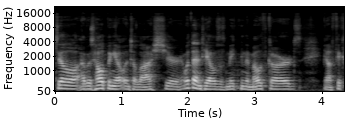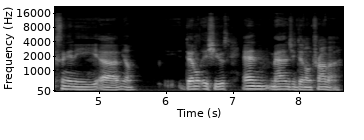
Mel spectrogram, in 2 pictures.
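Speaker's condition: No condition

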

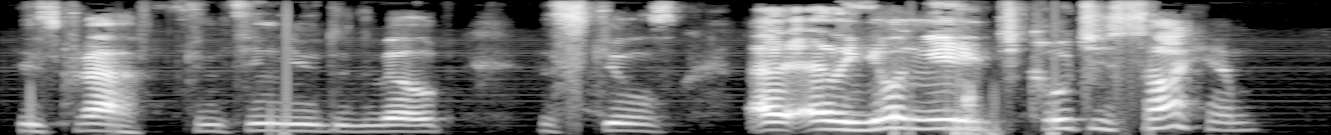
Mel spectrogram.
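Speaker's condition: Cerebral palsy; uses power wheelchair

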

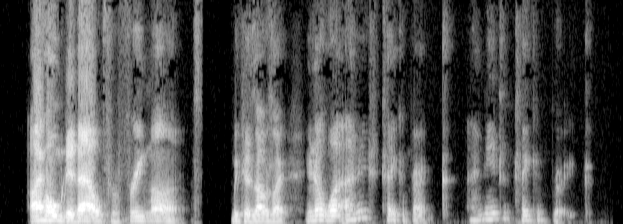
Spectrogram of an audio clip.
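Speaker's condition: Cleft palate; cleft palate since childhood

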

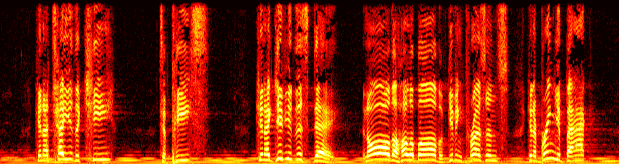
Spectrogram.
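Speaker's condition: No condition

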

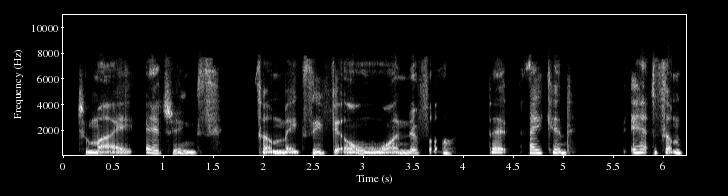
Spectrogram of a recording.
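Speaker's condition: Progressive multiple sclerosis; slowly worsening, latest change is lack of voice, needs caffeine from chocolate or coffee to talk

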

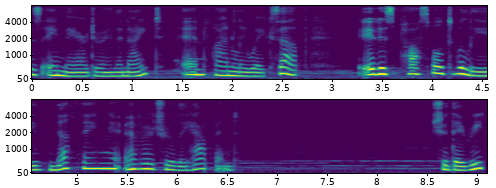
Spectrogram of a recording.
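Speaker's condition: No condition

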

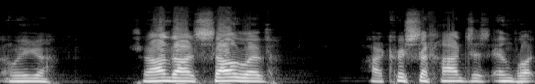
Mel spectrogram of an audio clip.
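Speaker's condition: Stroke with facial paralysis; stroke in 2008, left side of face paralyzed since, doctor said no chance of survival; about 12 years since stroke; unsure listeners can understand, own speech repeated by another speaker

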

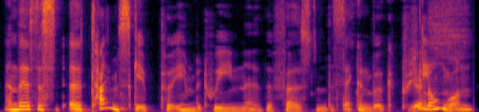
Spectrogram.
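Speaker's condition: No condition

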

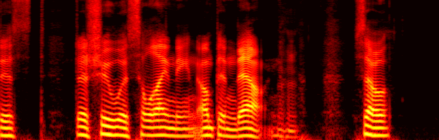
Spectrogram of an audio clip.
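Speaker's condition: Cerebral palsy; congenital

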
